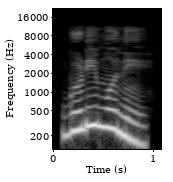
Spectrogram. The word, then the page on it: ಗುಡಿಮೊನೆ: guḍi mone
